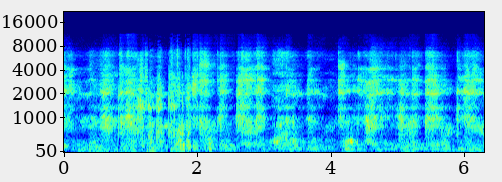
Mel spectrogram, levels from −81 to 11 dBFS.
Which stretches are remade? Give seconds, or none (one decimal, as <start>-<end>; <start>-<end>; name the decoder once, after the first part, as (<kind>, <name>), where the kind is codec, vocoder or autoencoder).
0.0-1.3 (codec, SNAC); 1.9-6.3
